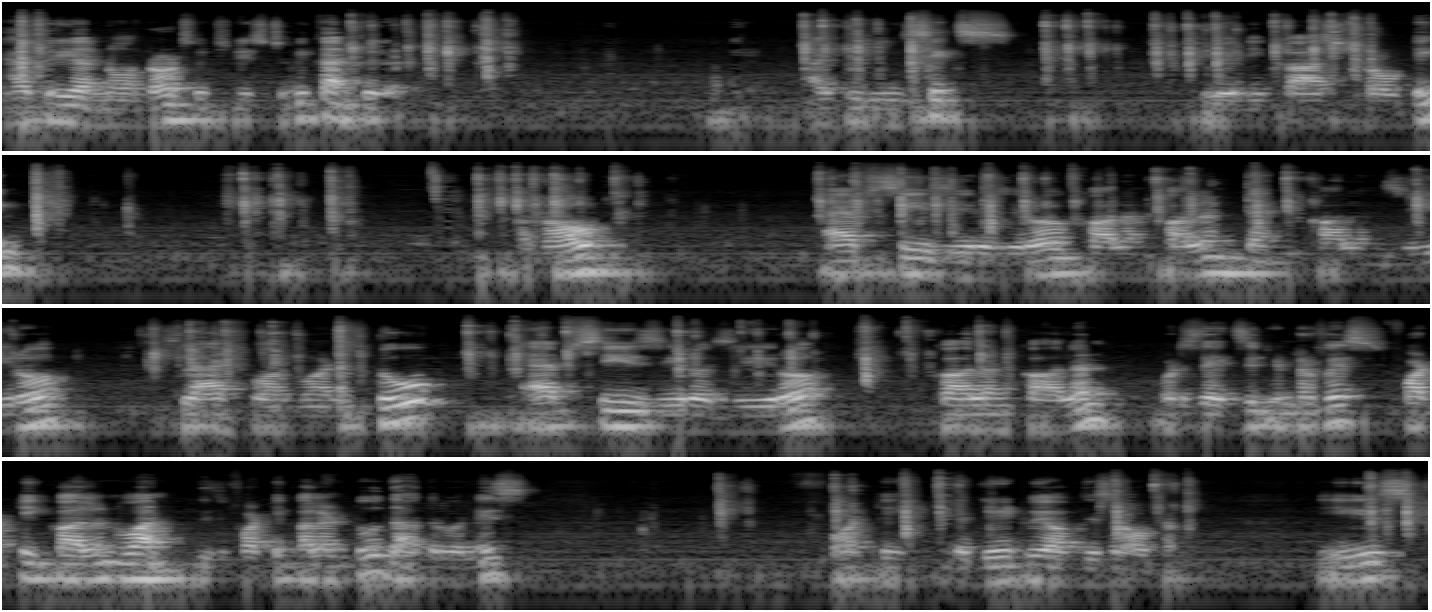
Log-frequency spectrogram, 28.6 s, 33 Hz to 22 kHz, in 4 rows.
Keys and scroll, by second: 0.0 Return, 1.4-2.7 typing, 3.7-18.8 typing, 7.3 Return, 25.0 4, 25.6 0, 27.1 shift+;, 28.2 \, 28.4 BackSpace.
